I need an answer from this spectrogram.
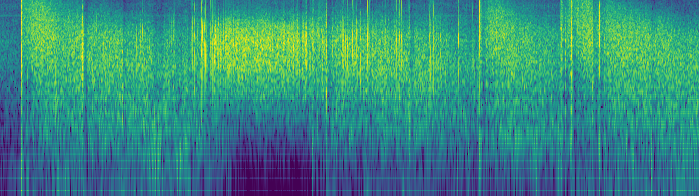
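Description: Aerial firework shells bursting: a sharp bang just after the start, then a dense, continuous rush of noise with scattered sharp bangs and cracks.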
